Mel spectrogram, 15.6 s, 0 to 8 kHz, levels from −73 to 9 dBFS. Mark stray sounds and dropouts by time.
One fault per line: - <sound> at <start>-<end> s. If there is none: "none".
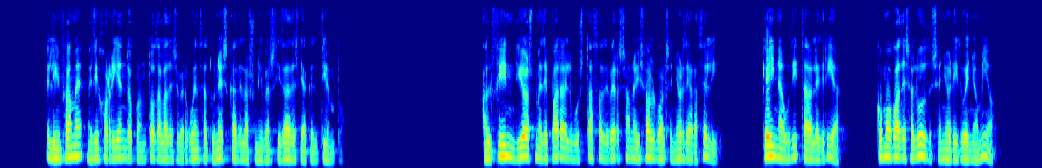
none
